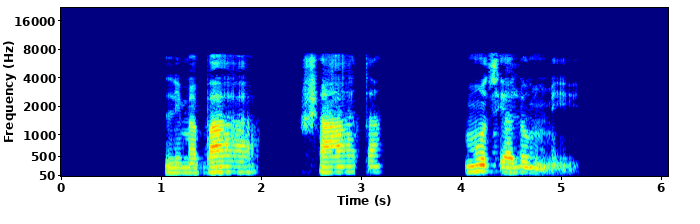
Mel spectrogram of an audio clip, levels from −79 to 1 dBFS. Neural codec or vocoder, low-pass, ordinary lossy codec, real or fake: none; 7.2 kHz; Opus, 64 kbps; real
